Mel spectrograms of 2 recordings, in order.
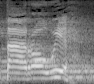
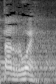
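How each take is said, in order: First: The word is said with three full syllables. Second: The word is squeezed into two syllables. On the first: The speaker calls it right. "tapi tarawih" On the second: The speaker calls it wrong. "bukan tarwih"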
